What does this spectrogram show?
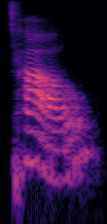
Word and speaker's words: Tow: the entire North Beach to is derived from a hidea word that rhymes with cow and means place of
